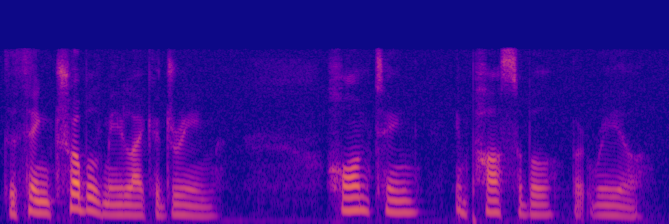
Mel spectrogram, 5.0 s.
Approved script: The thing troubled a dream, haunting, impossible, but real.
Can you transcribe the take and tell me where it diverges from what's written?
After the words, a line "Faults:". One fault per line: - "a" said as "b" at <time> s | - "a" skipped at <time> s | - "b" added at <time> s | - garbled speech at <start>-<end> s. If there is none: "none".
The thing troubled me like a dream, haunting, impossible, but real.
Faults:
- "me like" added at 0.8 s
